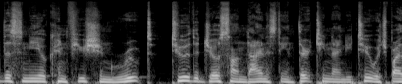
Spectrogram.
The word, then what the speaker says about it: Joseon: It's often romanized as Joseon, but it's really Joseon, like Joe's son from one of the little pronunciation videos I found on YouTube to help me say that correctly.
